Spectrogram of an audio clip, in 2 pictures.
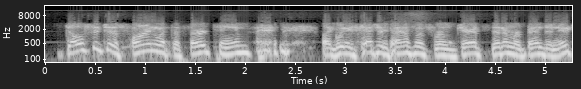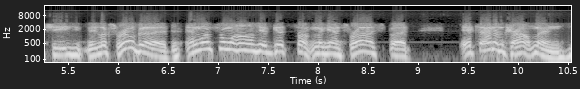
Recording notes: calls in live from practice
